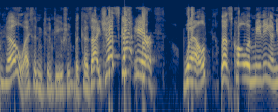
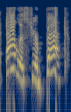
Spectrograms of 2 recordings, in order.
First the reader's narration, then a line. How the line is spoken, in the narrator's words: Esme shouted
